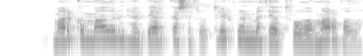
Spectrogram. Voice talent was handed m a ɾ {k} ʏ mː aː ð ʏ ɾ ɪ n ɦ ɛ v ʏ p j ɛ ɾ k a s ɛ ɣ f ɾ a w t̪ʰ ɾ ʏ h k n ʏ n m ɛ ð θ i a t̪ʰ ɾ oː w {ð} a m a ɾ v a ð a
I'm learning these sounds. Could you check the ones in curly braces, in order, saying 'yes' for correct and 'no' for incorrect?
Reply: yes, yes

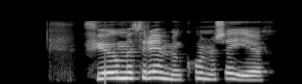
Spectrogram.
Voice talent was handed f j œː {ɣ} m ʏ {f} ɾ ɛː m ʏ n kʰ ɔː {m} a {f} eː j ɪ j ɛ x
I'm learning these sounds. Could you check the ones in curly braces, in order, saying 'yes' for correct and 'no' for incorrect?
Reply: yes, no, no, no

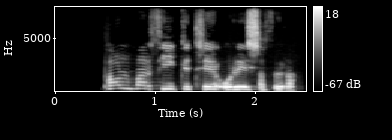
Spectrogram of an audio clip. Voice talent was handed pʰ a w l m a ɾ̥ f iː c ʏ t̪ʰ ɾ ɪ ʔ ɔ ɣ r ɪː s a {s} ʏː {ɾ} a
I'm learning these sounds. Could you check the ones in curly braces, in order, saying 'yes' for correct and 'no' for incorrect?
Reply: no, yes

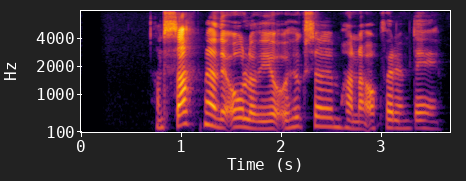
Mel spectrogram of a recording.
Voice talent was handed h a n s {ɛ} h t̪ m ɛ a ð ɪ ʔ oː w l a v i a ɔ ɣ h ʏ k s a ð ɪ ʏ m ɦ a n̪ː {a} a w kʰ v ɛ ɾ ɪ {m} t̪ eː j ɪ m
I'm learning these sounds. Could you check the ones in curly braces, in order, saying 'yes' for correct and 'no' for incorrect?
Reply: no, yes, yes

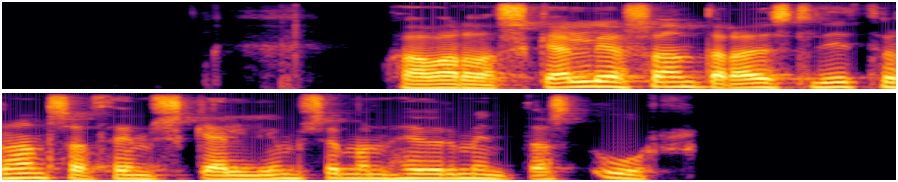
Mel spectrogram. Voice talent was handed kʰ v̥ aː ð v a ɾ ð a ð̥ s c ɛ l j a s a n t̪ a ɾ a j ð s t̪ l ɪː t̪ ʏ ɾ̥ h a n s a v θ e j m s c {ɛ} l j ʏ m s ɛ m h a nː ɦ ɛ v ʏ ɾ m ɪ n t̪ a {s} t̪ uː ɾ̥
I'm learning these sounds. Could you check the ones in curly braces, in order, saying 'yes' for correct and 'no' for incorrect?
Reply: yes, yes

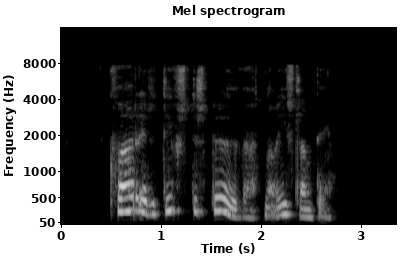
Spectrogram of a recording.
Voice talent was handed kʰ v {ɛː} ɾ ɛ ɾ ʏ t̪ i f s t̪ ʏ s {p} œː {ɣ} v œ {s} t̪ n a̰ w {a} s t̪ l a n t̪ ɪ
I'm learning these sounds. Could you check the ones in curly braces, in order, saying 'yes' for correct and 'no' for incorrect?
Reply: no, yes, no, no, no

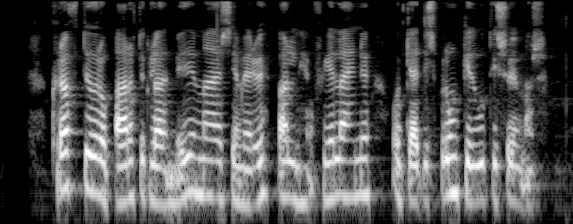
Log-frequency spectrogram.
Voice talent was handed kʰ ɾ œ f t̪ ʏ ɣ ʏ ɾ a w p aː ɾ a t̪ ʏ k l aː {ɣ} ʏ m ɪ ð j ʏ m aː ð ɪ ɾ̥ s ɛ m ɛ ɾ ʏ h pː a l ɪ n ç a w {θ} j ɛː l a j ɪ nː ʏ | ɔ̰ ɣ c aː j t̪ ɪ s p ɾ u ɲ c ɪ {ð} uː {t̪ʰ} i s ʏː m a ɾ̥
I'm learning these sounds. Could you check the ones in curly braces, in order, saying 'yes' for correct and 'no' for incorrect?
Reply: no, no, yes, no

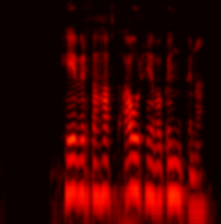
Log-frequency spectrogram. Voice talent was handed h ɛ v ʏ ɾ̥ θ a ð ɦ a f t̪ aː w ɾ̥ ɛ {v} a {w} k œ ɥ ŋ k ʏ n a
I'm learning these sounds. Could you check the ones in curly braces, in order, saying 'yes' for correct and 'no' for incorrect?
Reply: yes, yes

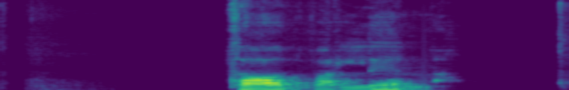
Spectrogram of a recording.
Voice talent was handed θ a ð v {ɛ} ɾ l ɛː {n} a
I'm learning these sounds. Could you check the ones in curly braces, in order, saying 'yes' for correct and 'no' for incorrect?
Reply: no, yes

